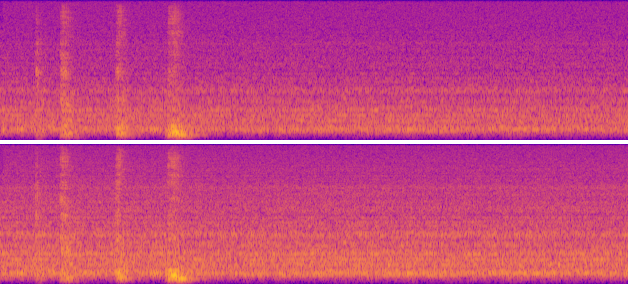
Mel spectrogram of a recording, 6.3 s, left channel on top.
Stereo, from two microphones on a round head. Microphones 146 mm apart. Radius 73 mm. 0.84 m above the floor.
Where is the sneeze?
I don't hear a sneeze.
